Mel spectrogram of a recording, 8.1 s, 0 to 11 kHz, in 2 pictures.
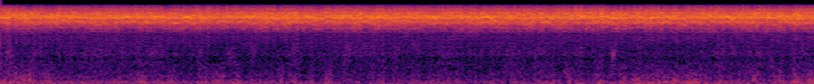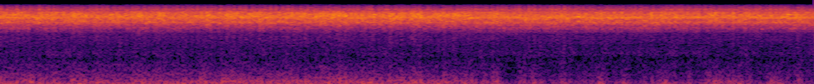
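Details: A swarm of cicadas emerging after a 17-year sleep, filmed in 2004, produces a steady piercing high buzz without pause, with soft low handling noise underneath.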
